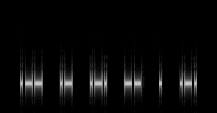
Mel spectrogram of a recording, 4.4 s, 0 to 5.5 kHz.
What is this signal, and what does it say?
Morse code, heard as a keyed tone, about 25 wpm, spaced as for 16 wpm, 700 Hz. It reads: WARMER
